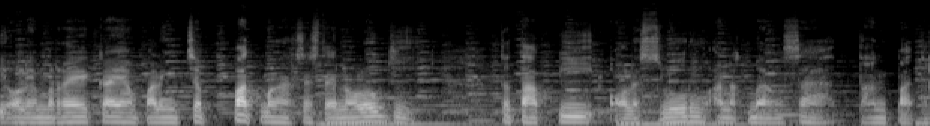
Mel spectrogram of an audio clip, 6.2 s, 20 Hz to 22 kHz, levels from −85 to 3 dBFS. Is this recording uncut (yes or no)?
yes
